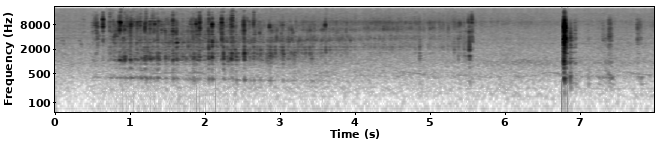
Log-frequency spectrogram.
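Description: Water runs into an old kettle at a lakeside fishing syndicate, a steady faint filling splash that fades out, followed by a sharp clink and a few small knocks.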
